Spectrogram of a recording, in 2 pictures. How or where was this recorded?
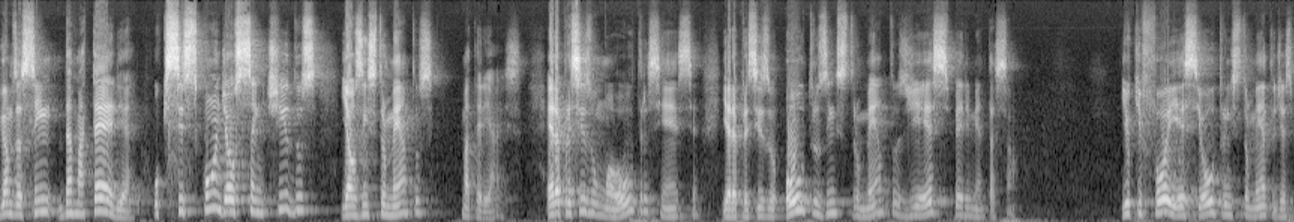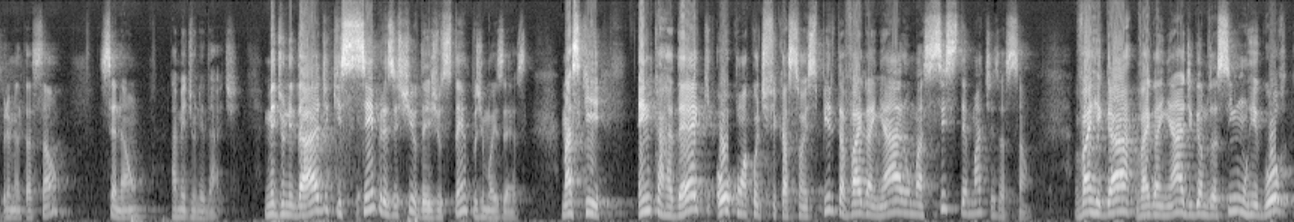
large echoing room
